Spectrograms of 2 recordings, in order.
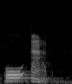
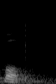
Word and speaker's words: POAP: So the reason why it is PoApp, like this is how you have to say it, right? It's pronounced as PoApp, not Pope. So P-O-A-P, which stands for Proof of Attendance Protocol.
